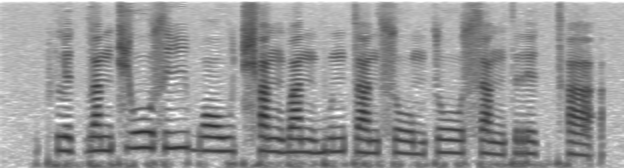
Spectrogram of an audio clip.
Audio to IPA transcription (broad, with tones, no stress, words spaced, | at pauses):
pʰle˨˩k̚da˧nt͡ɕoː˥˩siː˥˩ bɔː˧wt͡ɕʰa˧ŋ ba˧n bu˦˥nta˧n soː˨˩m toː˧sa˨˩ŋ tre˨˩k̚tʰa˨˩ʔ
